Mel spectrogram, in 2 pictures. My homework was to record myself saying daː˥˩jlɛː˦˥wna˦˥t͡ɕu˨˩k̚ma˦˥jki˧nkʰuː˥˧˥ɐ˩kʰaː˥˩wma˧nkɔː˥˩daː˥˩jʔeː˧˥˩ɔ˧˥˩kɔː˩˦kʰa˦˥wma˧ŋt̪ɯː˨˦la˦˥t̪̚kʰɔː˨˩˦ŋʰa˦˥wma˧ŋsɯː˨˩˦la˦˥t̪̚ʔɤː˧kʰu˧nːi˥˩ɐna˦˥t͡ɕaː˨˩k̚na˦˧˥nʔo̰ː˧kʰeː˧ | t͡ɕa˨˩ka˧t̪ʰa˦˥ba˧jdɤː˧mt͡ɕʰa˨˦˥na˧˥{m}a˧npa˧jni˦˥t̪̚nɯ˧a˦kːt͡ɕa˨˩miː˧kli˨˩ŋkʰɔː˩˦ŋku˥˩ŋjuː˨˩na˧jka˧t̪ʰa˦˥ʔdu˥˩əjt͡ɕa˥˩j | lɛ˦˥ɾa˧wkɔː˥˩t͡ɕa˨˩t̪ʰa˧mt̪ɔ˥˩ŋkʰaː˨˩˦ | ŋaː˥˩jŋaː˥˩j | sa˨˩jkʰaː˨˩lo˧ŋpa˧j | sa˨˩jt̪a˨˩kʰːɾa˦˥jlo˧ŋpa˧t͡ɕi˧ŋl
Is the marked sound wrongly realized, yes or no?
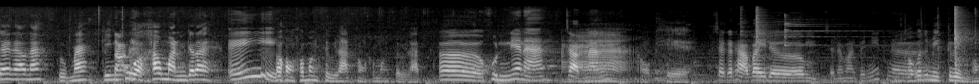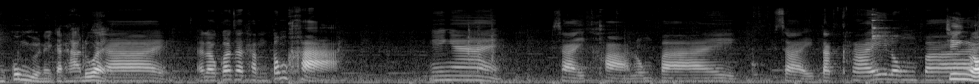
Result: no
